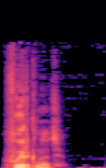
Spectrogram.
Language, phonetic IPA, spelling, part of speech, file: Russian, [ˈfɨrknʊtʲ], фыркнуть, verb, Ru-фыркнуть.ogg
- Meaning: 1. to snort, to sniff 2. to sniff scornfully, to scoff, to grouse, to grumble 3. to chuckle, to chortle, to snicker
